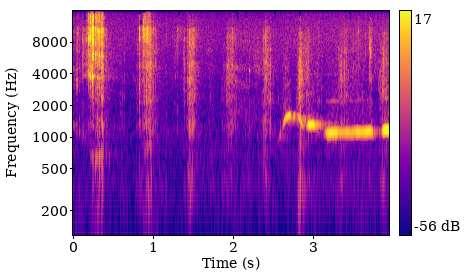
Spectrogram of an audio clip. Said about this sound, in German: Ich esse jetzt gerade das Chips. Einfach so zum Warten.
